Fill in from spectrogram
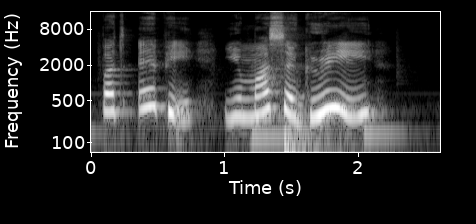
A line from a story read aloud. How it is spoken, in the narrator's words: he cried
